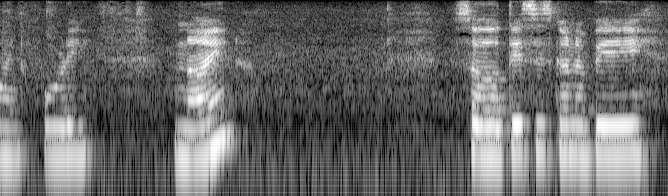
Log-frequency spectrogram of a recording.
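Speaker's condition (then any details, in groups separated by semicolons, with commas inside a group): No condition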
